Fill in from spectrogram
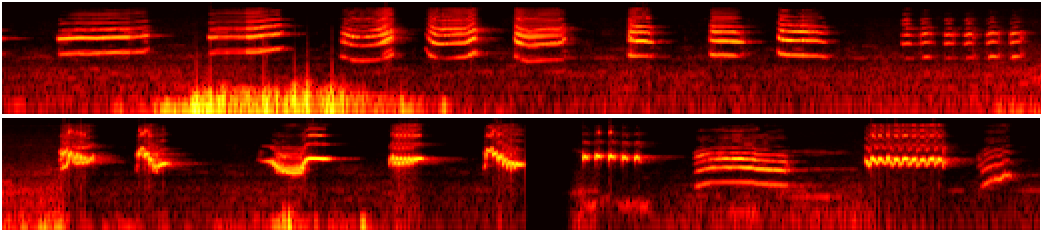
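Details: Varied Asian pied starling song of the 'gacor full isian' style, played as a lure for starlings: a fast series of bright stacked chirps followed by scattered whistles, harsh notes and a low falling whistle.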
